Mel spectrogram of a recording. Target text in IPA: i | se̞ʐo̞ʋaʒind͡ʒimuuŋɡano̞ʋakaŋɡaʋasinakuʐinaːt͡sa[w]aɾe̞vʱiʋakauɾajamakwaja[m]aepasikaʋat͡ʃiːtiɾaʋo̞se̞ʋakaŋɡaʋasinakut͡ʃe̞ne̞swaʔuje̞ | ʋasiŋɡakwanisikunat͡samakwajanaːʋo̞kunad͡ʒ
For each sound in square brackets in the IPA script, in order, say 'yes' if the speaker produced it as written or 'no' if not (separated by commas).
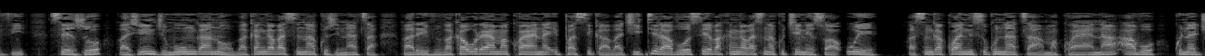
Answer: no, no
